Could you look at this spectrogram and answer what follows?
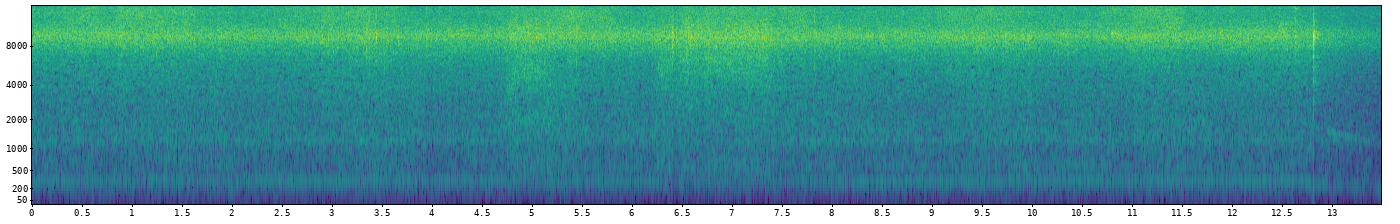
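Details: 1990s Miele S228i vacuum, refurbished, after cord reel replacement, tried with an older-style floor head: steady, even motor hum with constant airy hiss, no rattles or pitch drops; motor runs healthy.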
